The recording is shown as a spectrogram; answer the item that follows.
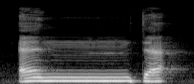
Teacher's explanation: নুন সাকিন অথবা তানবিনের পরে ইকফার 15টি হরফের যে কোনো একটি হরফ আসলে তাহলে নুন সাকিন তানবিনকে নাকের ভিতরে লুকিয়ে গুণনার সহিত পড়তে হবে · তাহলে এখানে আমাদেরকে নুন সাকিনকে লুকিয়ে গুণনা করে পড়তে হবে। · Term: ইখফা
